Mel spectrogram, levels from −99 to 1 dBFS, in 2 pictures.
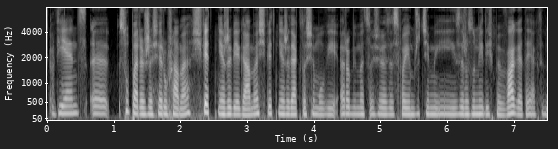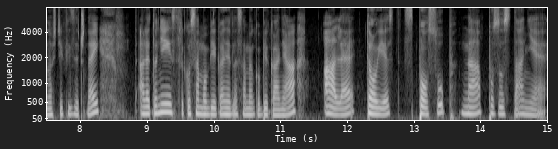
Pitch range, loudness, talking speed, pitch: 170-190 Hz, -28 LUFS, 170 wpm, 175 Hz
